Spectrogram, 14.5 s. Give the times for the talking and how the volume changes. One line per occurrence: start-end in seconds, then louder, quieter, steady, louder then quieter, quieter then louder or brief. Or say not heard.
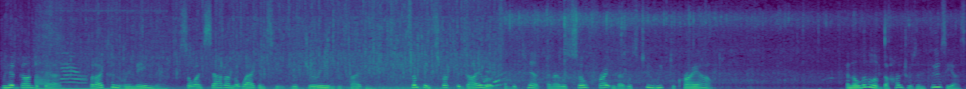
0.0-10.8 steady
12.7-14.4 brief.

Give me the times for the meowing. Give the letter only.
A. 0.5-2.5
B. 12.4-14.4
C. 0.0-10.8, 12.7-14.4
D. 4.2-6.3
A.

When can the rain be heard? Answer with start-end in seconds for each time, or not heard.
0.0-14.4.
